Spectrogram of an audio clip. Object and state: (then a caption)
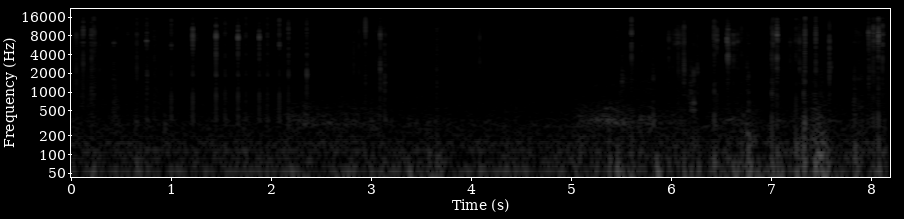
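Plastic hand sanitizer bottle. Long acrylic nails tap and scratch a small, clear plastic Dettol hand sanitizer gel bottle with a green cap, filled with green gel. The result is a quiet stream of many sharp, bright clicks and dry, crinkly scratching with almost no ring.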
